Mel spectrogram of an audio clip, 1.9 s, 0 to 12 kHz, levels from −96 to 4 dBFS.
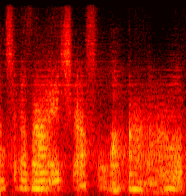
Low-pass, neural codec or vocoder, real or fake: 10.8 kHz; codec, 44.1 kHz, 0.9 kbps, DAC; fake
